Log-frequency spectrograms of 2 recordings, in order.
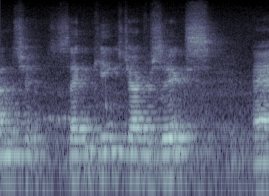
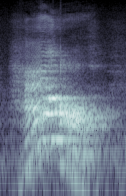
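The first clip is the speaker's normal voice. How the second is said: a sudden, much higher and louder cry of disbelief; stunned disbelief; 14 dB louder than usual. Retold or imitated. Preacher reacting to the mother's story, shocked disbelief. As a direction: gasp it out as if you can't believe it. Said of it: "I'm really reading those words and thinking".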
